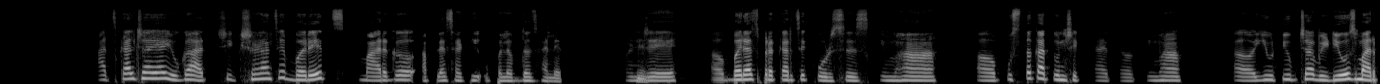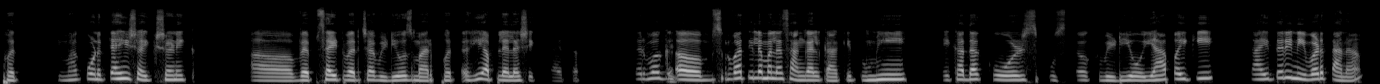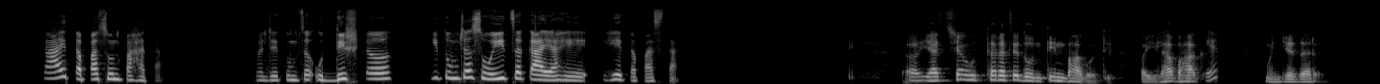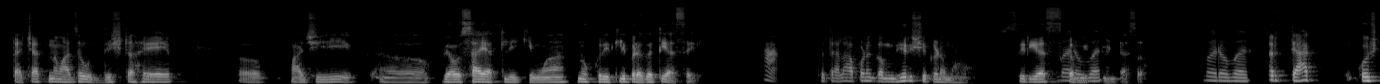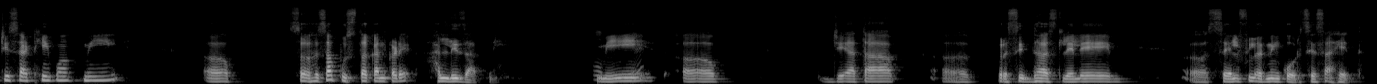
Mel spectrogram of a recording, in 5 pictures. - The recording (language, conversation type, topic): Marathi, podcast, कोर्स, पुस्तक किंवा व्हिडिओ कशा प्रकारे निवडता?
- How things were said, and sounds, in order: tapping; in English: "कमिटमेंट"; other background noise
